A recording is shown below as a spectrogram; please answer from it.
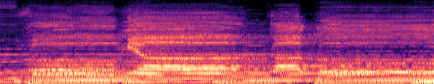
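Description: Sung church hymn with keyboard accompaniment: held notes over a bass line that shifts about once a second.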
